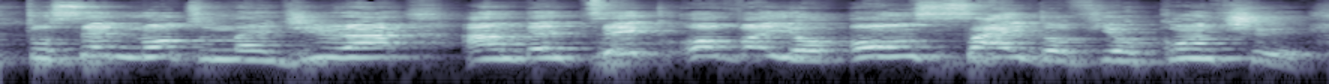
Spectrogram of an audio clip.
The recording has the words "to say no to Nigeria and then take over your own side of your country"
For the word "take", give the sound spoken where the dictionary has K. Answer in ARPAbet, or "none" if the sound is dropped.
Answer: K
